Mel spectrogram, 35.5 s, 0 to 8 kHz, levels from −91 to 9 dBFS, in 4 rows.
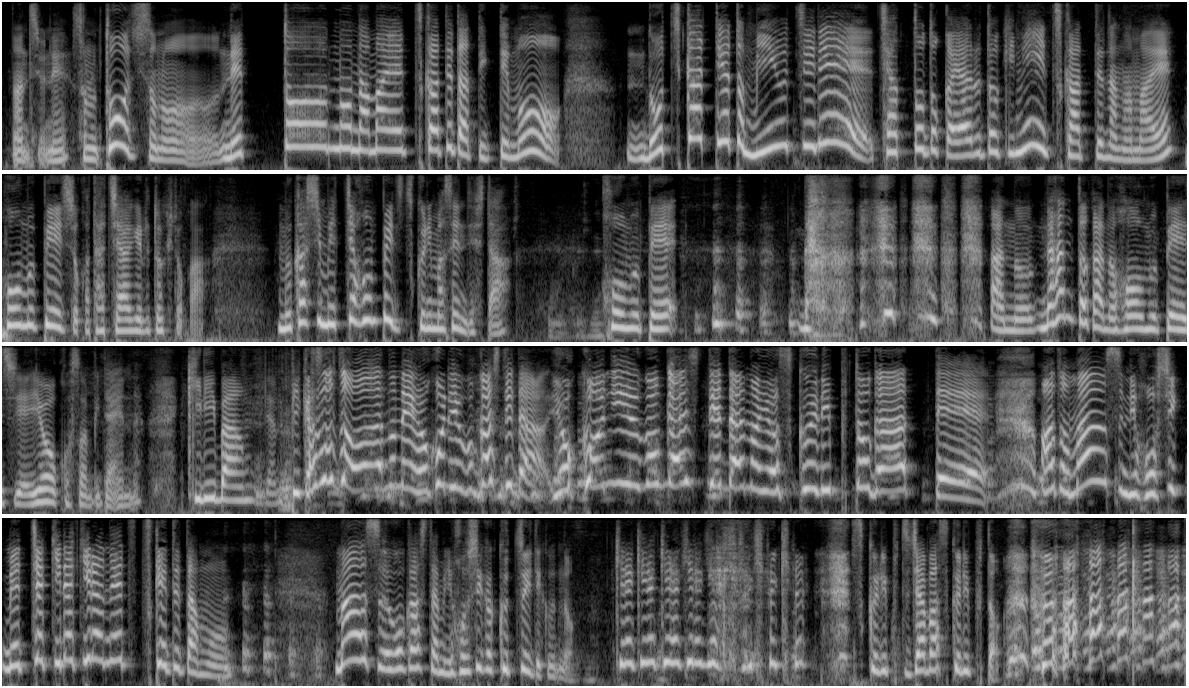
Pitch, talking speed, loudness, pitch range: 325 Hz, 390 characters per minute, -17 LUFS, 250-415 Hz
